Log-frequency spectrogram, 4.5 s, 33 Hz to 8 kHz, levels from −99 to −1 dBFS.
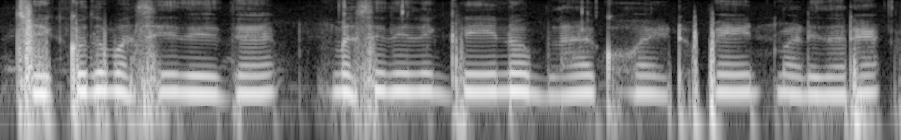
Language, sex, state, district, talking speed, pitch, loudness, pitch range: Kannada, female, Karnataka, Raichur, 120 wpm, 215 Hz, -18 LUFS, 205-225 Hz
